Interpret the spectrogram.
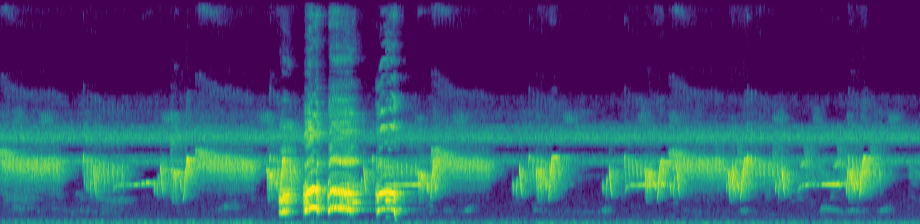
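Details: Red junglefowl crowing during a trapping session in which a small decoy junglefowl faces a young wild junglefowl; one loud, harsh crow of several bursts rises over a steady chorus of high chirping birds and insects.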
